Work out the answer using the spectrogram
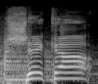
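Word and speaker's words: Xeka: Ceca si scrive Xeca ma noi lo pronunciamo bene perché ce l'ha spiegato Tassotti e Renato Sanchez entrambi del Lille sono loro i due obiettivi di mercato del centrocampo della Roma?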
